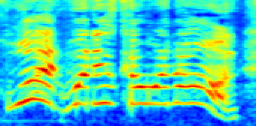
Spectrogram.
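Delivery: high-pitched startled questioning; alarmed disbelief. Retold or imitated. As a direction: voice leaps way up in shock. Retelling her alarmed reply.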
